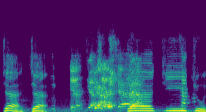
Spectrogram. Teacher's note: Jim di tengah lidah. Ja, jiju di tengah lidah.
